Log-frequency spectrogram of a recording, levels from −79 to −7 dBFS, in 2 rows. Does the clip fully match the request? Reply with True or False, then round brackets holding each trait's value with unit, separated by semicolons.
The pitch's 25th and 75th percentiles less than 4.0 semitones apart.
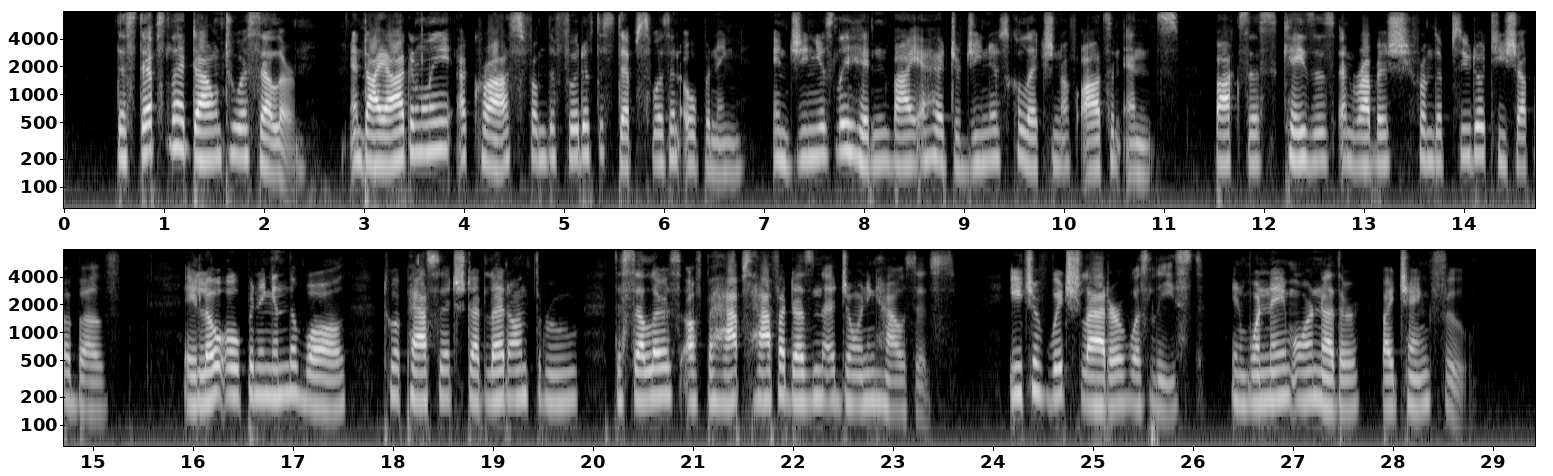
True (2.7 semitones)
